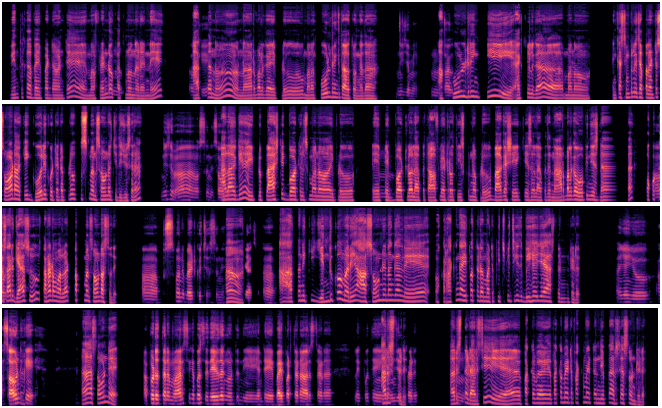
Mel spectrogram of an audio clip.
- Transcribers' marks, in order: in English: "ఫ్రెండ్"; in English: "నార్మల్‌గా"; in English: "కూల్ డ్రింక్"; tapping; in English: "కూల్ డ్రింక్‌కి యాక్చువల్‌గా"; in English: "సింపుల్‌గా"; in English: "సౌండ్"; in English: "ప్లాస్టిక్ బాటిల్స్"; in English: "పెట్"; in English: "హాఫ్"; in English: "షేక్"; in English: "నార్మల్‌గా ఓపెన్"; other background noise; in English: "గ్యాస్"; in English: "సౌండ్"; in English: "బిహేవ్"; in English: "సౌండ్‌కే"; chuckle
- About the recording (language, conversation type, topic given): Telugu, podcast, ఆలోచనలు వేగంగా పరుగెత్తుతున్నప్పుడు వాటిని ఎలా నెమ్మదింపచేయాలి?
